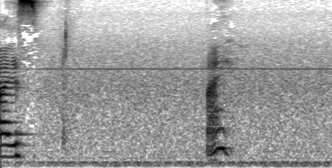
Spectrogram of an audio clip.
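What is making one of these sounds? A young woman makes brief soft vocal sounds close by.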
